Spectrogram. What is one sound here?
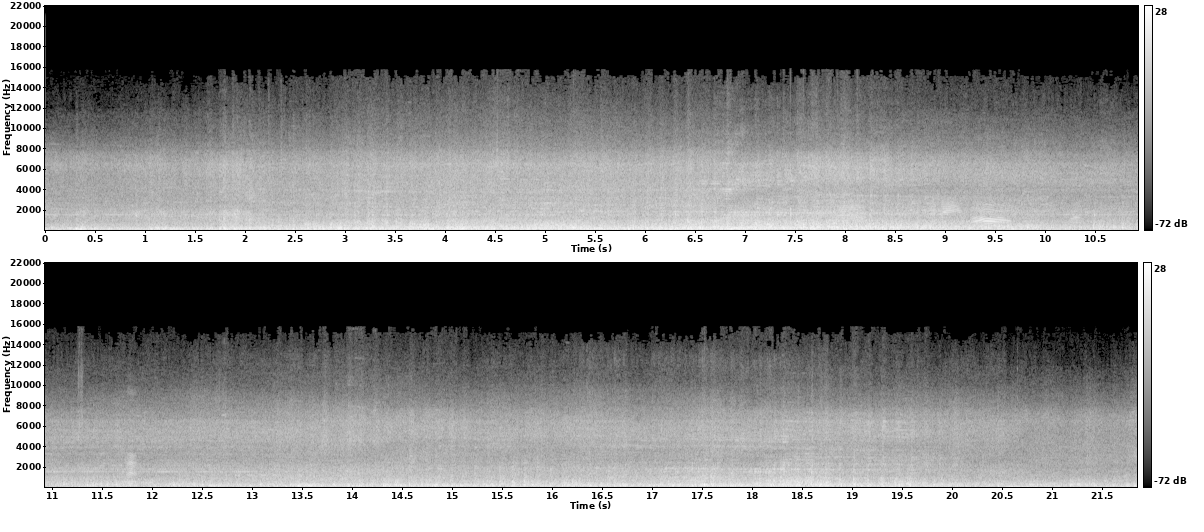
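A freight train rumbles and clatters steadily past nearby.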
